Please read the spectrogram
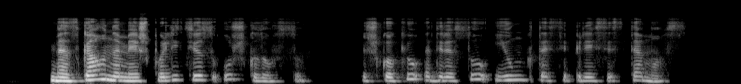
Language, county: Lithuanian, Utena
